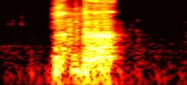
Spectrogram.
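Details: A single sudden harsh, noisy cough-like burst, possibly a gag, from a pet porcupine while eating, described as a sound never heard from it before.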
